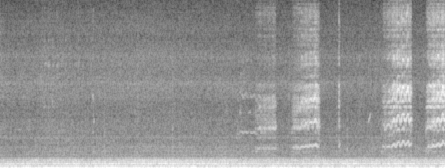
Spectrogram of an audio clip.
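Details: Female barn owl, wild, in a nest box in Israel, upset while a pair of kestrels perches outside; harsh, broadband hissing screeches in several bursts over low rumbling background noise.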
